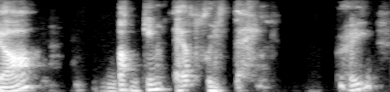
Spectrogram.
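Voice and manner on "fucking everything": blunt, no-nonsense delivery. Retelling a question about content marketing, the speaker imitates Gary's answer. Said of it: "how he speaks like that".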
